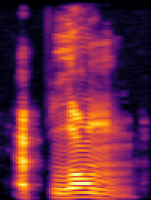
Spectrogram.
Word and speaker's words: aplomb: And some Latin words have also entered English, adopting this ending, like bomb, aplomb, and tom. So this silent b gives us one of the strangest like homographs in English.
